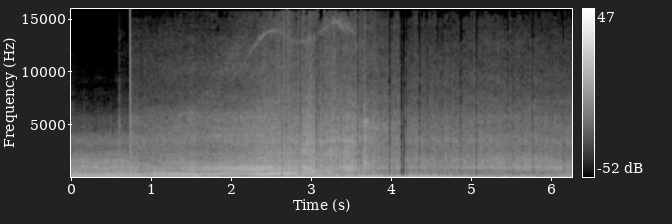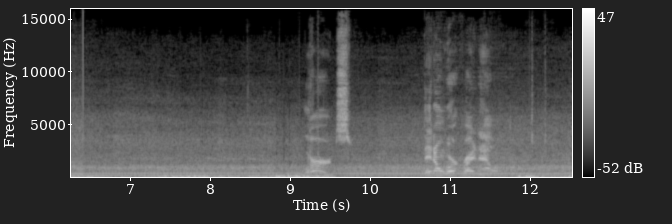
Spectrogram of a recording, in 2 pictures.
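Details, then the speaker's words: McLaren MP4-12C after repair of a strange knocking/thumping tick other shops said needed a new engine: smooth rising twin-turbo V8 note pulling past, turbo air rush, no thumping or ticking; healthy under load. "wow listen to this wow one of those turbos come on and you hear the air rushing through it's just sensational a McLaren it's a real super car"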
